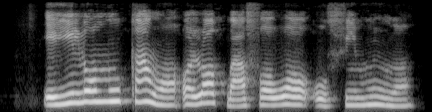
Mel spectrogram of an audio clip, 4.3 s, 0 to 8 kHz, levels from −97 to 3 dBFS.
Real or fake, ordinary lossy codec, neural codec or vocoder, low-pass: fake; none; codec, 16 kHz, 2 kbps, FunCodec, trained on Chinese and English, 25 frames a second; 7.2 kHz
